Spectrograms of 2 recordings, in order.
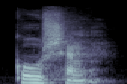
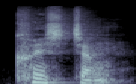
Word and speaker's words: question: Some people pronounce it like caution, but the right pronunciation will be question.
